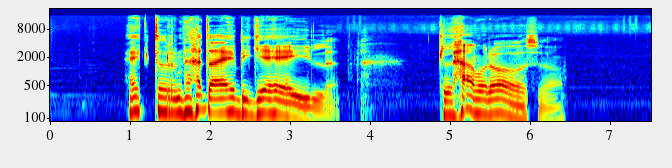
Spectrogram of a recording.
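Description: A young man speaks animatedly and close into a microphone.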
